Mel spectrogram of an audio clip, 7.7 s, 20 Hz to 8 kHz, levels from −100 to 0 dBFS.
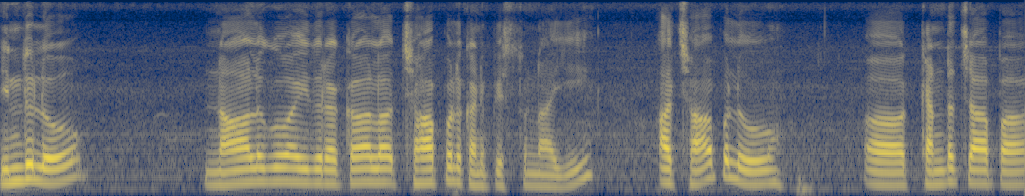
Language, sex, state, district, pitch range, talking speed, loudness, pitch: Telugu, male, Andhra Pradesh, Chittoor, 140-165 Hz, 95 wpm, -17 LUFS, 155 Hz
